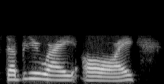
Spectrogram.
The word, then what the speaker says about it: Waialua: UA, and that is pronounced, so it's WAIALUA, and it's pronounced Waialua. Yeah, so if you put a like a WAI slash LUA, you'll remember it, Waialua.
